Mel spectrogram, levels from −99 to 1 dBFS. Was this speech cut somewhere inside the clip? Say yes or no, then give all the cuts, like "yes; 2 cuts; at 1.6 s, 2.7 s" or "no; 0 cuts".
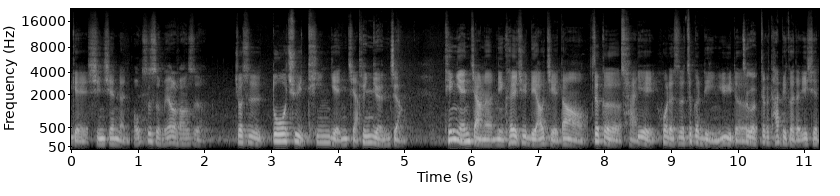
yes; 1 cut; at 10.3 s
